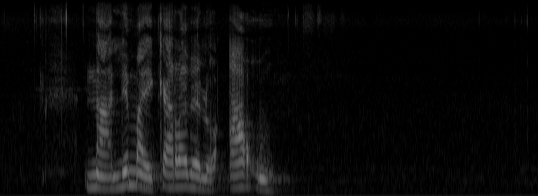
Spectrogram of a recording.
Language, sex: Northern Sotho, male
